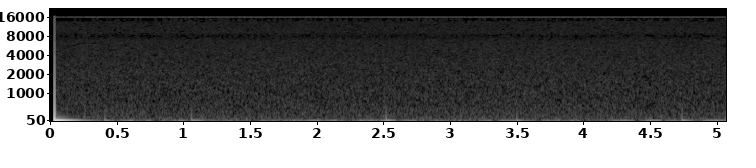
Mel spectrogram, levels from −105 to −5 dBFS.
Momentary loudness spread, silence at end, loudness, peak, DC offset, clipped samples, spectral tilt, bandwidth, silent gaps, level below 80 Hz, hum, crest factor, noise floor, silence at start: 0 LU; 4.85 s; -59 LUFS; -16 dBFS; under 0.1%; under 0.1%; -5.5 dB/octave; 16.5 kHz; none; -50 dBFS; none; 24 dB; -66 dBFS; 0.05 s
